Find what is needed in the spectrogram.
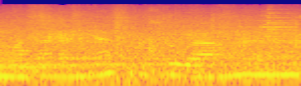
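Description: A voice singing long held notes that step in pitch from one to the next, over a steady background hiss.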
